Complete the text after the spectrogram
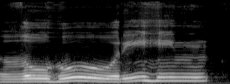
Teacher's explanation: زبان کی نوک اگلے دانتوں کے درمیان دیں، نرمی سے اور موٹا اس لفظ کو نکالیں. ظہورہم، ہا کو میم سے ملائیں گے. · ضا بالکل ذال کی طرح نکلتا ہے، بس ذال باریک ہوتا ہے اور ضا موٹا پڑھا جاتا ہے. زبان کی نوک اگلے دانتوں کے درمیان دیں، نرمی سے اور موٹا اس لفظ کو نکالیں.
